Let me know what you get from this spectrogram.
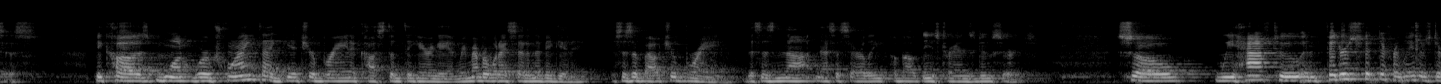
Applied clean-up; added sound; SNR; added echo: none; none; none; reverberation time 0.8 s.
